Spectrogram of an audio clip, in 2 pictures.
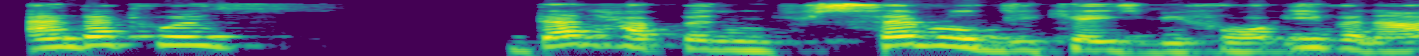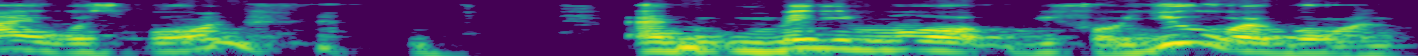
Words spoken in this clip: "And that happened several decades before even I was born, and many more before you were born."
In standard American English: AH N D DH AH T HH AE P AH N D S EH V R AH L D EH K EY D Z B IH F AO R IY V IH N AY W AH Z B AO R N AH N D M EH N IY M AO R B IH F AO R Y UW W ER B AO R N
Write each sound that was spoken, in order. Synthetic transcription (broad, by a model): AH N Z DH AH T HH AE P AH N D S EH V R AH L D EH K EY D Z B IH F AO R IY V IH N AY W AH Z B AO R N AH N M EH N IY M AO R B IH F AO R Y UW W ER B AO R N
